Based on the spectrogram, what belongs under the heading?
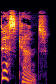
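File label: "descant", British English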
